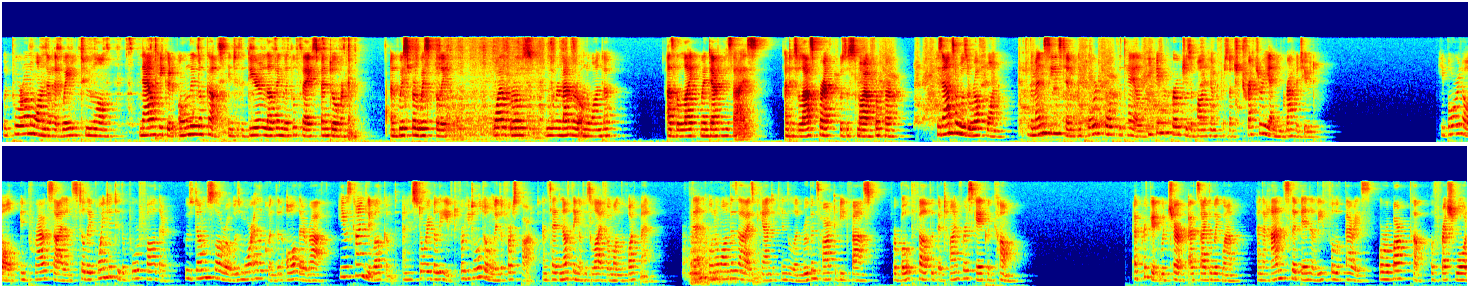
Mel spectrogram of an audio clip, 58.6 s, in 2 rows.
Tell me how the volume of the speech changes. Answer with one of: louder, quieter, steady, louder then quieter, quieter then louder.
quieter.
